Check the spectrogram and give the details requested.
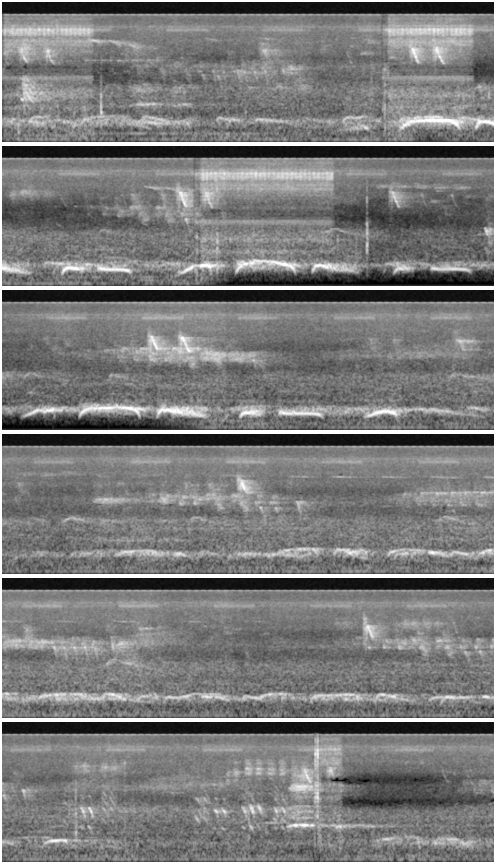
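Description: Low, soft hooting bird calls in quick runs of short rising-and-falling notes, loudest in the first half, with faint small-bird chirps above.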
